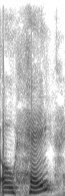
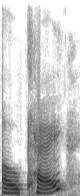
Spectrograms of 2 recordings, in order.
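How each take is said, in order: First: The word is slurred into 'oh hey'. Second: The word is said clearly as 'okay'. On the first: The speaker calls it wrong. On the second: The speaker calls it right.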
